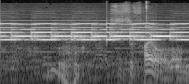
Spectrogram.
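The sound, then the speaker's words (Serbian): A fire alarm sounds during a test at a gathering in Belgrade, giving high, piercing electronic beeps that pulse rapidly and steadily throughout while a man talks over it. “Kažu da je ovo samo proba alarma za... za požar, tako da možemo mirno nastaviti, samo da prestane alarm.”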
